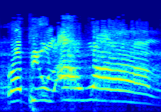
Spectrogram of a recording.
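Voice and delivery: AWAL held long and high; drawn-out answer. Real, not acted. Preacher giving the quiz answer to mothers, drawn-out call. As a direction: call out Rabiul Awal high, stretching the last word.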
